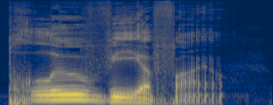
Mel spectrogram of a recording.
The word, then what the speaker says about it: pluviophile: Was that not poolophile? – Jeez. If anything, Craig, I know for a fact you're pronouncing it wrong, but I'll pull it up for you. – Okay. – Obviously, they don't have a pronunciation for some reason. Pluviophile. – P- Pluviophile. Okay.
